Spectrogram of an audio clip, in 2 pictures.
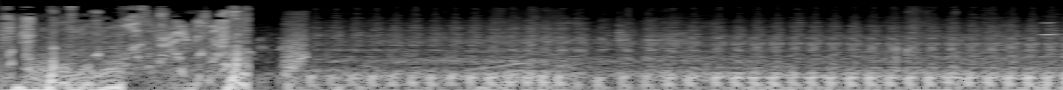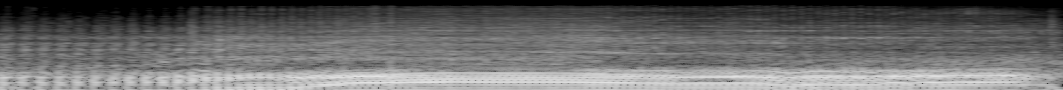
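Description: Motorcycle engine running with a quick, even pulse, then revving up to a louder, steadier note from about six seconds in as the bike pulls away. A loud burst of noise fills the first second or so.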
